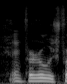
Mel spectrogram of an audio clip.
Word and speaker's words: Farooj: And the am I saying it right? It's Farooj? – Farooj. Farooj means chicken, like okay. – the chicken when it's like a whole chicken. – Yeah. – That's what means in Arabic.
